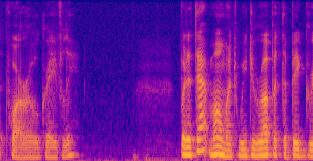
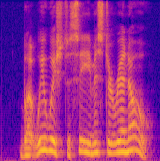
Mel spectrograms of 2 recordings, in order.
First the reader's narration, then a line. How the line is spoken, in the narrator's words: cried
